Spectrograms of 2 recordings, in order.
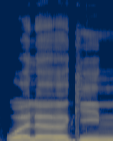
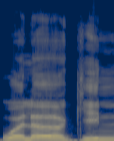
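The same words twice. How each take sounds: First: The voice stays level on the final syllable. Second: The voice is raised on the final syllable. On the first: The speaker calls it right. "begitu saja" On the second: The speaker calls it wrong. "tak perlu begitu"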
